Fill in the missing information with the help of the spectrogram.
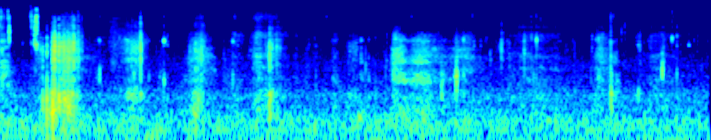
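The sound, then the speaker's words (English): Crunching of mini pretzel twists during a taste test, with a loud first bite followed by irregular, brittle crackles of chewing spread across several seconds, no talking. “Okay, the first sample we have is from the snack category, and these are mini pretzel twists.”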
